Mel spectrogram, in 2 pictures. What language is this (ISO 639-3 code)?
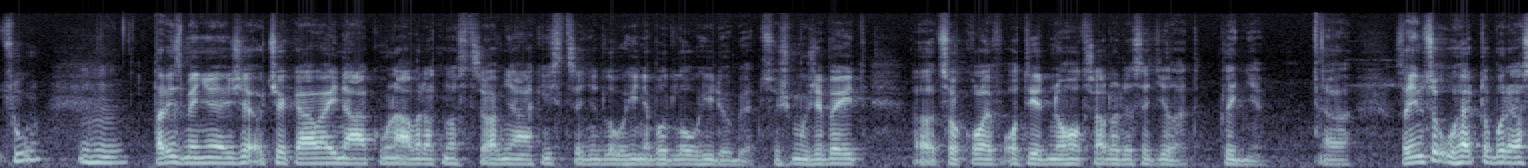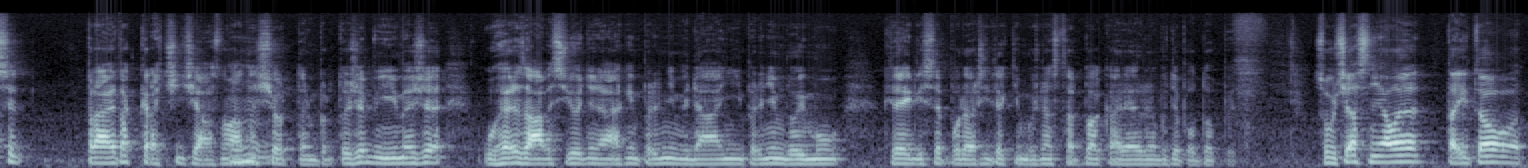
ces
